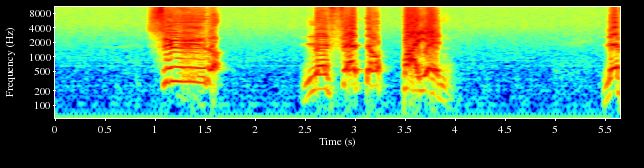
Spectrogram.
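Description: A man speaks loudly and with animation into a clip-on microphone.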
